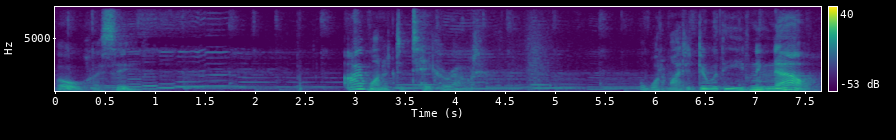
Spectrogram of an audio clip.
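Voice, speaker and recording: A man's voice: mid-range voice, very animated, a little slow, long pauses, music in the background. A man playing a reserved, wistful, bookish bachelor in a dramatized novel reading, with a formal, musing and slightly hesitant delivery. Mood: wistful, put out.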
